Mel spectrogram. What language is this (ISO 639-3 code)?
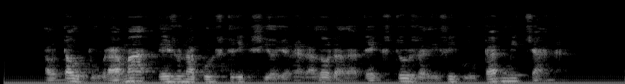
cat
